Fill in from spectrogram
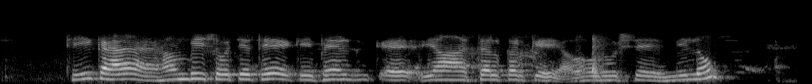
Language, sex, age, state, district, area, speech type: Hindi, female, 45-60, Bihar, Madhepura, rural, conversation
